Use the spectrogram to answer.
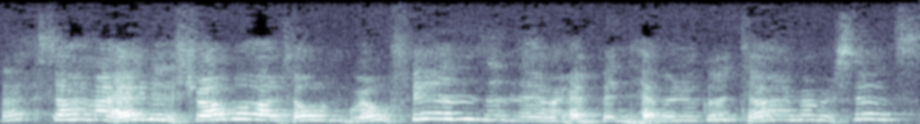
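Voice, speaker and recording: A man puts on a squeaky character voice at an extremely high pitch, speaking at a fairly quick pace. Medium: solo performance. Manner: sassy, mocking.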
